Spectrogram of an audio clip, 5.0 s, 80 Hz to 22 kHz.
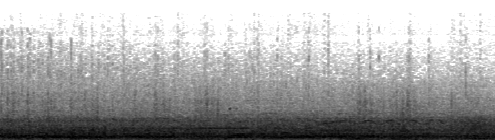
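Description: Sustained crowd roar and cheering fills an arena in an NCAA 2K25 basketball game, USC at Iowa, a dense continuous wash with faint ball bounces and sneaker thuds underneath.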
